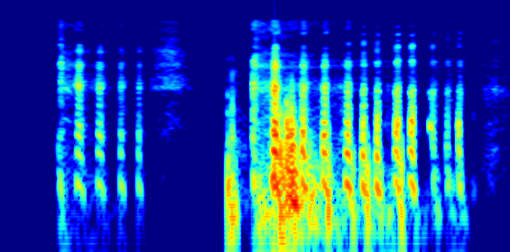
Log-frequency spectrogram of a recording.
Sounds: Laughter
